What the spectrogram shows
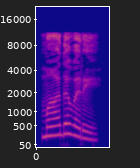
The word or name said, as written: ಮದವಾರಿ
